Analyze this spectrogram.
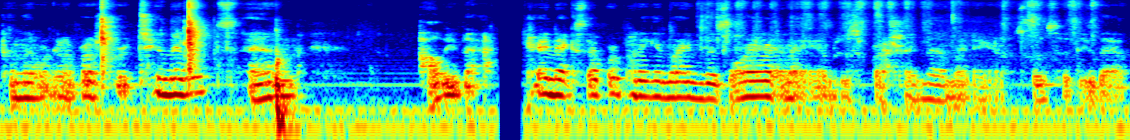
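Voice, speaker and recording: Over noticeable background noise and audible room echo, a woman with an American accent talks at a very fast pace, her loudness swinging a lot. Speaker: lifestyle vlogger. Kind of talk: get ready with me vlog. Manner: casual, filler-heavy.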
